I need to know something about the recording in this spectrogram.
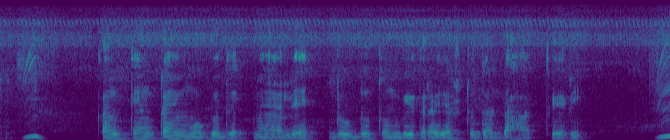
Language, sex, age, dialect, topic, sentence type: Kannada, male, 18-24, Dharwad Kannada, banking, question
